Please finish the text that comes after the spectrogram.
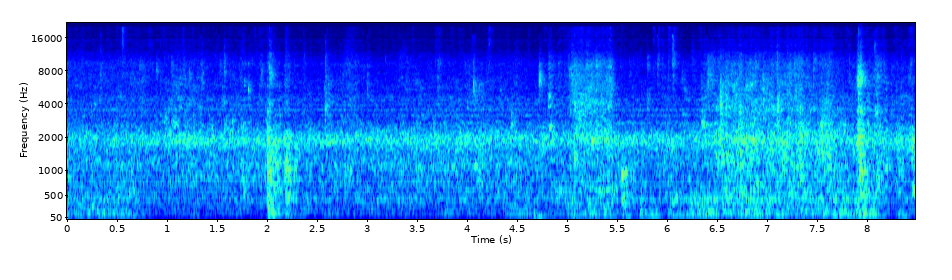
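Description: Water pours into a cooking pot with a continuous rushing splash, of moderate loudness. A few small knocks and clanks rise above it now and then.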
